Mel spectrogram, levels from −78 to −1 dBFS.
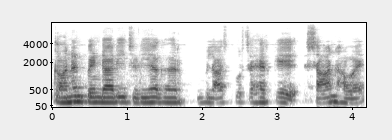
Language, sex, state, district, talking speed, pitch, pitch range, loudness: Chhattisgarhi, male, Chhattisgarh, Bilaspur, 115 wpm, 130 Hz, 125-135 Hz, -26 LUFS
